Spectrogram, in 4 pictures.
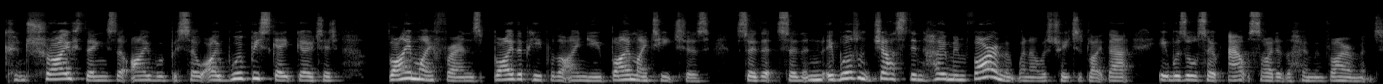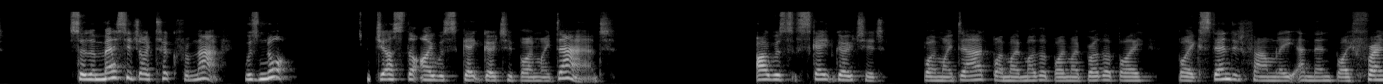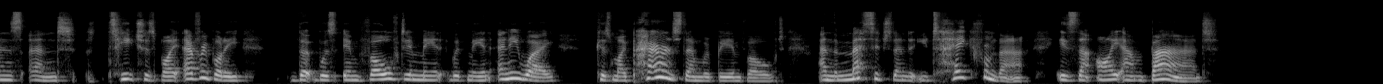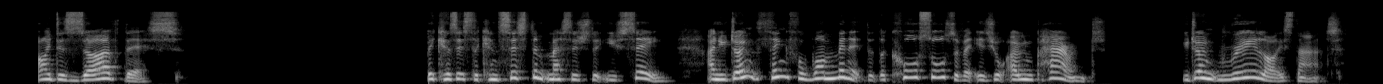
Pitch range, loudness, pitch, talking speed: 180-240 Hz, -25 LUFS, 205 Hz, 165 wpm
